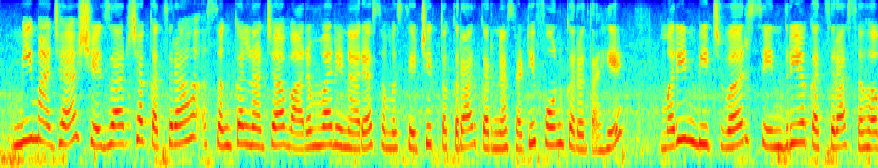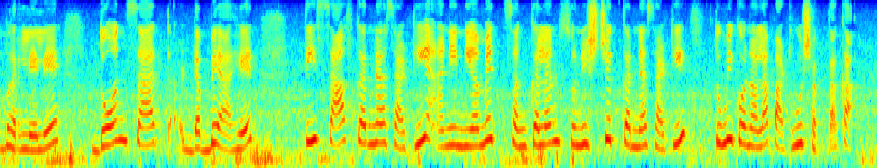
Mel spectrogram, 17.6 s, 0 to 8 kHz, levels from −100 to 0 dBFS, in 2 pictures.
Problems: constant background noise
